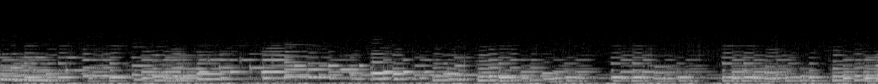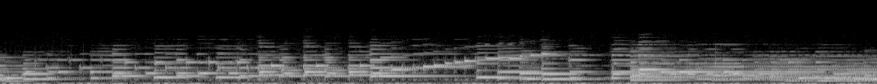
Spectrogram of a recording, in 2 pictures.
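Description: Solo piano in a lively, quick-moving rondo, recorded in the 1940s, so the sound is dull with no bright top. Near the end a run climbs steadily upward, breaks off for a moment, and a loud chord starts the next phrase.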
